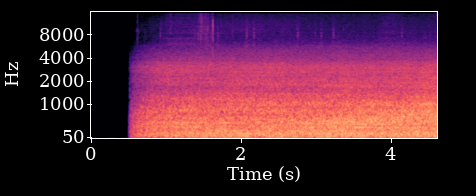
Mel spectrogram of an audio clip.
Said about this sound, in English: Salmon 30 Salmon 2, a 91,000-pound plane painted with a 129-foot king salmon design, flew from Seattle through Southeast.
